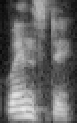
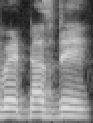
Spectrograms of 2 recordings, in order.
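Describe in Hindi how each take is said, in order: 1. बीच का d silent है, इसे 'wenz-day' जैसा बोला जाता है। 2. बीच का d बोला जाता है, स्पेलिंग के अनुसार। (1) "इसका सही प्रोनाउंसिएशन है" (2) "हम लोग पढ़ते हैं"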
